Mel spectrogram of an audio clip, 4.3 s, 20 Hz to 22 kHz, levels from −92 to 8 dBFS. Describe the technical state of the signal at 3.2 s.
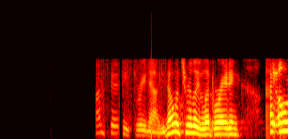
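At 3.2 s the iLBC codec damage is plainly audible: each 30 ms frame is coded independently, so the speech sounds rough and synthetic, and a spectrogram shows nothing above 4 kHz.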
